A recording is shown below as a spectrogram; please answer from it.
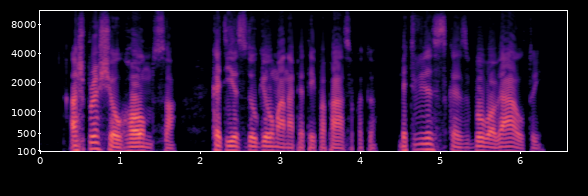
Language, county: Lithuanian, Panevėžys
